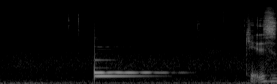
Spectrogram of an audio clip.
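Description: A short bright electronic chime rings.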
